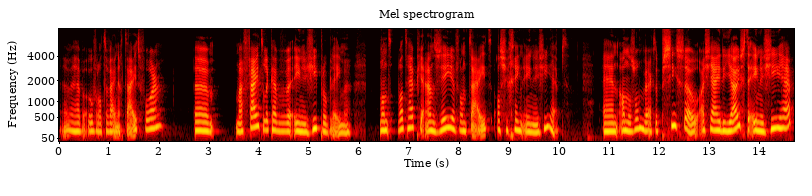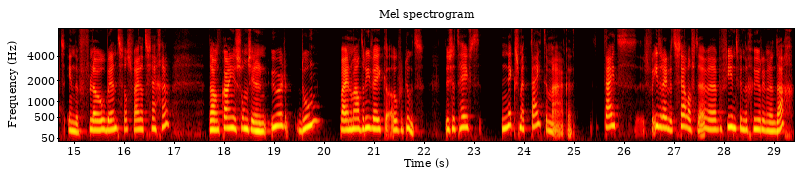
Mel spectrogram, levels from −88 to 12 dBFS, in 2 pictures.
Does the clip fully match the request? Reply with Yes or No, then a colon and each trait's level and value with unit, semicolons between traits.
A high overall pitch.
Yes: high, 215 Hz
